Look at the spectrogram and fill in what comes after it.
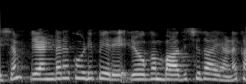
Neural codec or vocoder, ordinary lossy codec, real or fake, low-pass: autoencoder, 48 kHz, 128 numbers a frame, DAC-VAE, trained on Japanese speech; none; fake; 5.4 kHz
